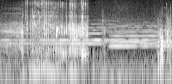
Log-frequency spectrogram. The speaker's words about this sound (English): Before you do, let me get a sip. I need some deer park to wet my whistle.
